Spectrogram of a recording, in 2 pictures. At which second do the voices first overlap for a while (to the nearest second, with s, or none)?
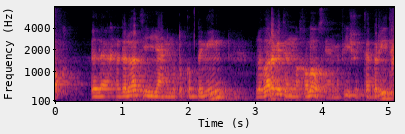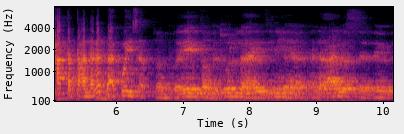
none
